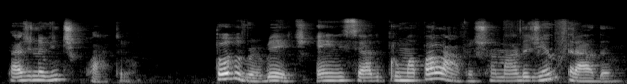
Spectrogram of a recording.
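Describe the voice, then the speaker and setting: A Brazilian woman teacher with a Brazilian Portuguese accent, slowly and patiently explaining a lesson step by step to young children. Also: on the low side, expressive, warm tone. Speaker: primary school teacher. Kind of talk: recorded video lesson for children.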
